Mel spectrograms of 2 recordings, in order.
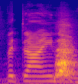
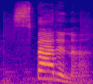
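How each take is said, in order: First: The word rhymes with 'vagina'. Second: The word does not rhyme with 'vagina'. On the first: This is how locals say it. The speaker calls it right. "Rhymes with vagina" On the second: This is how the map app says it. The speaker calls it wrong. "Unless you are using Google Maps, in which case then it's Spadina"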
